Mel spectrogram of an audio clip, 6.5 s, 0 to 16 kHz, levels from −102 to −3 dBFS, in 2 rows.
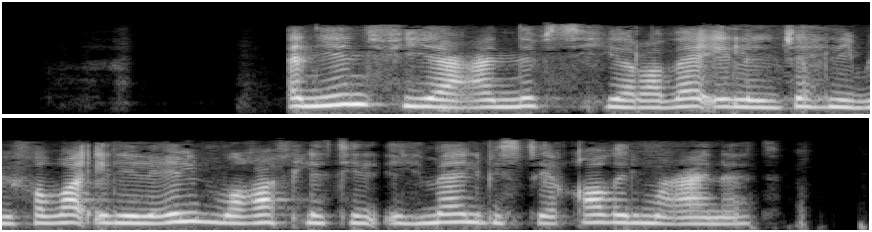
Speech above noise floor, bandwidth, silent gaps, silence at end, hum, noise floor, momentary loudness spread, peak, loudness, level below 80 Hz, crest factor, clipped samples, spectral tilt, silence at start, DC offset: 59 dB; 7.8 kHz; none; 0.45 s; none; -78 dBFS; 8 LU; -2 dBFS; -19 LUFS; -62 dBFS; 18 dB; under 0.1%; -4 dB/octave; 1.05 s; under 0.1%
